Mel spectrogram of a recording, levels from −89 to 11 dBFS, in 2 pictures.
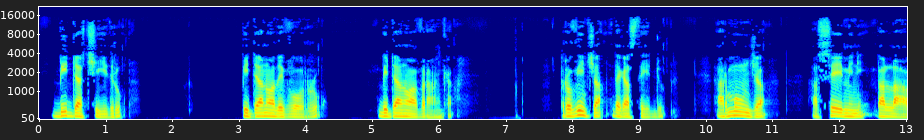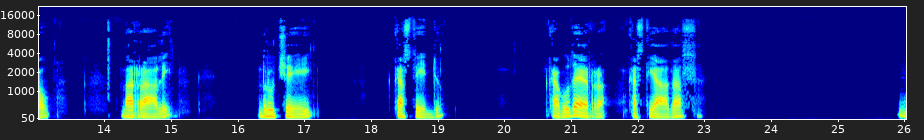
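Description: Throughout the clip, the speech carries damage that likely comes from MP3 compression at a starved bitrate, consistent with roughly 40 kbps. The encoder removes everything above 15.2 kHz and lets weak frequency lines flicker between frames, giving a watery, swirling texture and metallic chirping on s sounds.

From 14.04 to 14.06 s, a pre-echo appears. A sharp attack sits late in a transform block, so quantisation noise sized for the loud part spreads about 20 ms ahead of it. A brief hiss precedes the onset, and the attack itself sounds softened.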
